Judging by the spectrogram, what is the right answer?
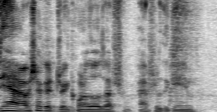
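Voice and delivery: ordinary talk

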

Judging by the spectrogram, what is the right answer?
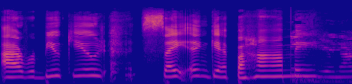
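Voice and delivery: very slow, put-on southern accent. Imitating how his mom would react, in a put-on southern accent. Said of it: "She doesn't have a southern accent. I don't know why I gave her that".

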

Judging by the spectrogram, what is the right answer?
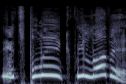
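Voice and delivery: put-on very high-pitched girl's voice. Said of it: "the girl in the car goes".

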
